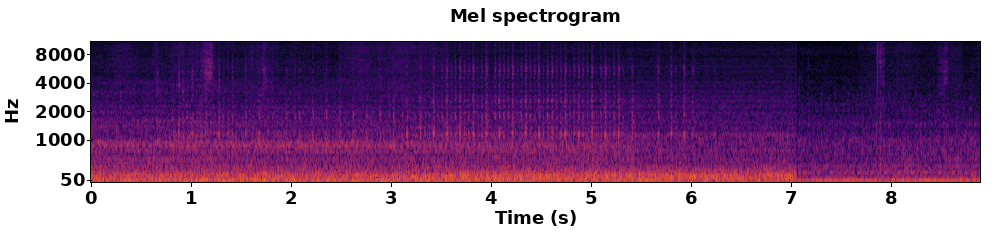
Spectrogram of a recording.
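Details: 2023 Renault Kwid under six months old, at idle: rattly low rumble that changes abruptly about seven seconds in as the clutch is worked; clutch noise, cause unknown.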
